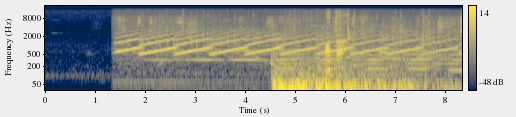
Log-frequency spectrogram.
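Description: About a second of dead silence where no laugh comes, then a control-room warning alarm starts: repeated rising electronic whoops, about three every two seconds. A deep low rumble joins about halfway through.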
